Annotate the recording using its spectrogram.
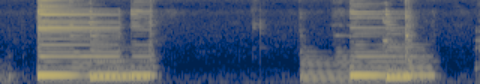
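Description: Acoustic guitar with a capo at the second fret, fingerpicking an E minor chord shape: two short phrases of plucked notes, each about a second long, with a pause between them.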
